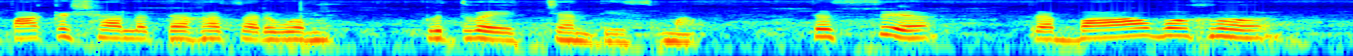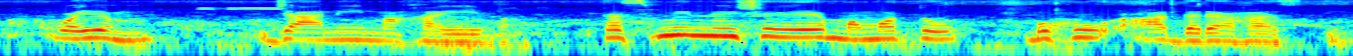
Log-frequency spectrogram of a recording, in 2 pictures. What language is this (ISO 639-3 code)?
san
